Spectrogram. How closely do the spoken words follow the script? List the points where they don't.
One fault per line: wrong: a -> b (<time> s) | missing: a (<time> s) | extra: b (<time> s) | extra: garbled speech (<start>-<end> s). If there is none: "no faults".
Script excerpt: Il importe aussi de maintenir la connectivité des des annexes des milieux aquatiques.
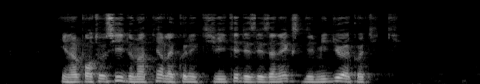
no faults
